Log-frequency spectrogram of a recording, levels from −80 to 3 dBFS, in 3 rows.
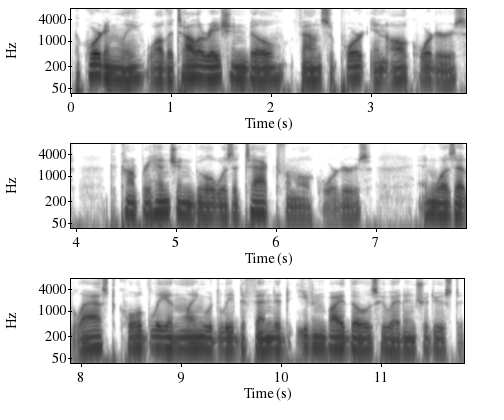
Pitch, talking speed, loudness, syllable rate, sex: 90 Hz, 165 wpm, -20 LUFS, 5.4 syllables/s, male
